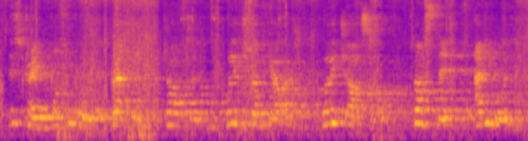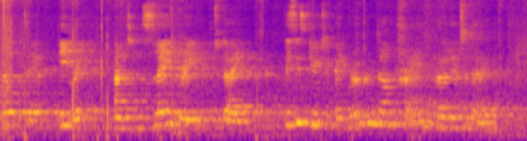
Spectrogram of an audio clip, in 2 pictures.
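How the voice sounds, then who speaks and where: A woman in a recorded station announcement, heard over public loudspeakers, formal and measured. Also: high-pitched, animated, distant mic, noisy background. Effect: station public address announcement over loudspeakers. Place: railway station platform. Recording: echoey loudspeaker on a platform heard from afar. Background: station ambience.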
